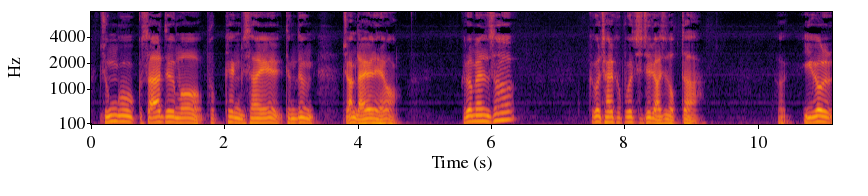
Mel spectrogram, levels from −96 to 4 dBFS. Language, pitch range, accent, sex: Korean, 105-145 Hz, native, male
